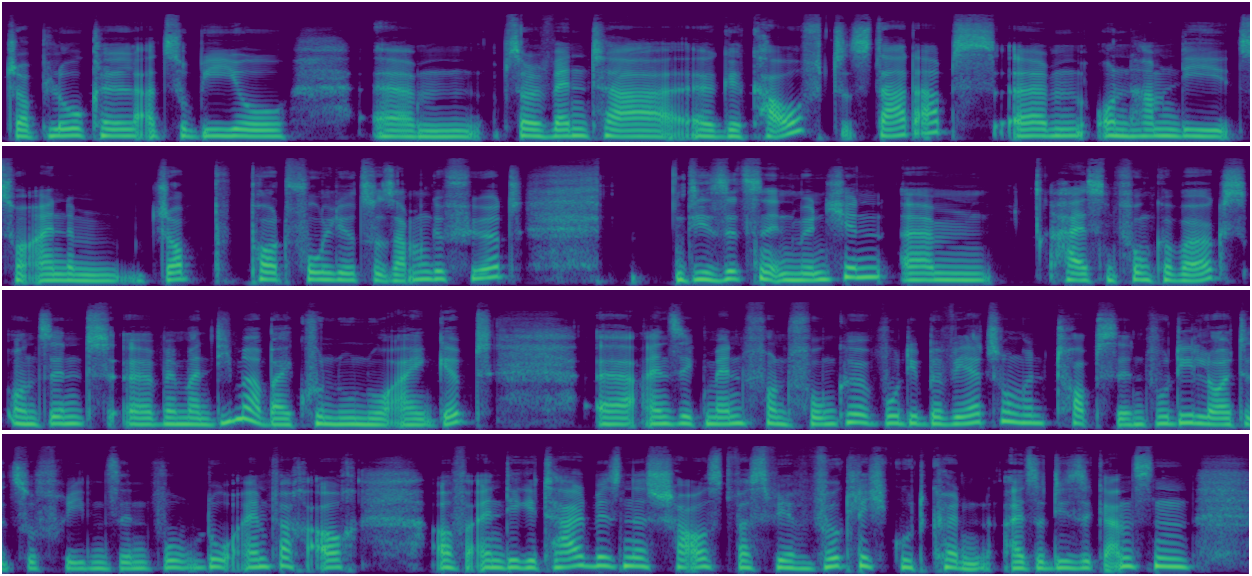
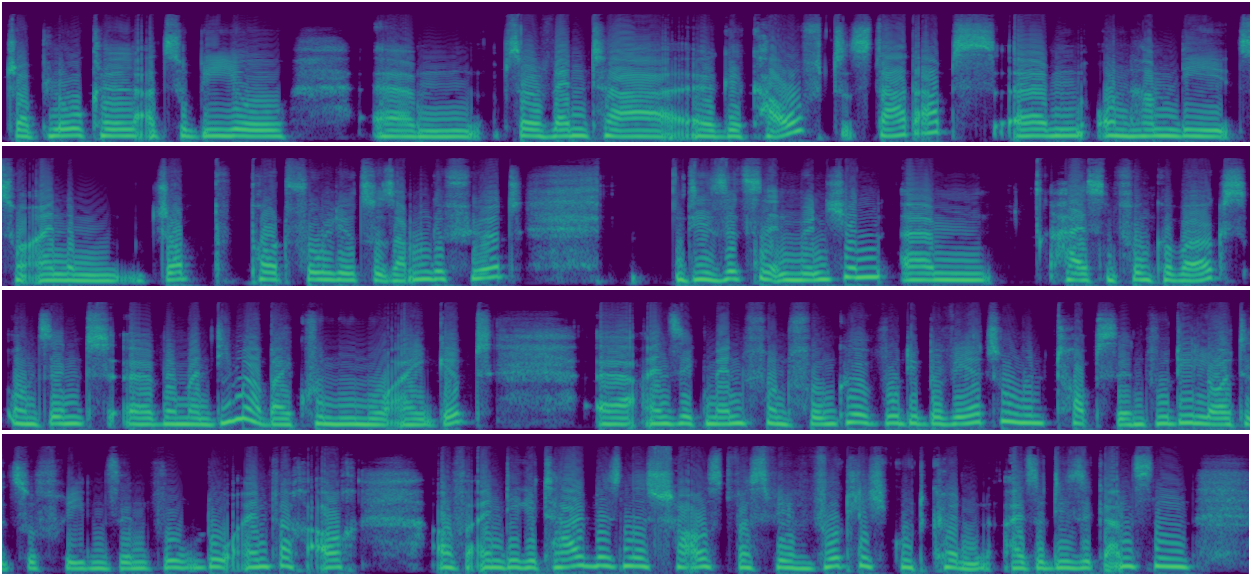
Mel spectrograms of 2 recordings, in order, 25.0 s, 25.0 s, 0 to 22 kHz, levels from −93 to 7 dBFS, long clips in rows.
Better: first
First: none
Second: distortion; slight; 15% of the sound clipped

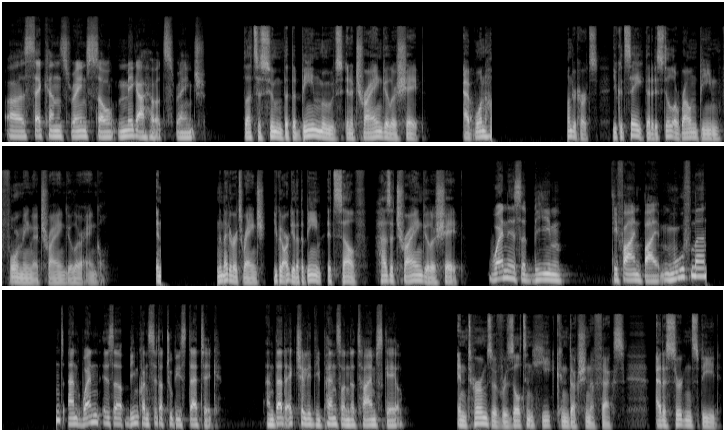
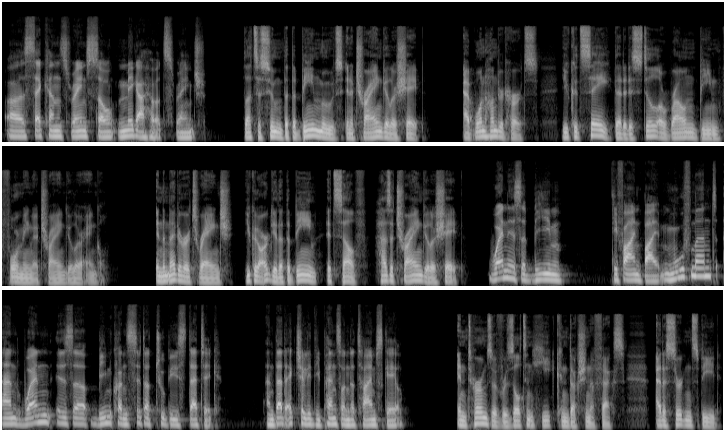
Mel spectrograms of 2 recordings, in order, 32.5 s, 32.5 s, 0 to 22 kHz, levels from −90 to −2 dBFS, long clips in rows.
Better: second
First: audio freezing; at 7.5 s for 1 s, at 13 s for 1 s and at 21 s for 1 s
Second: none

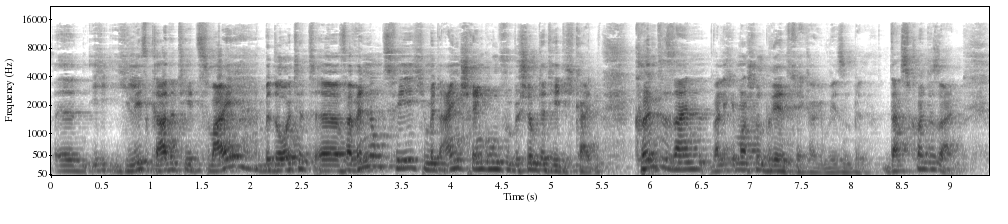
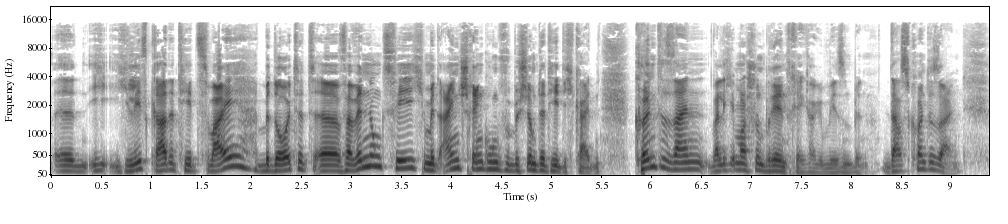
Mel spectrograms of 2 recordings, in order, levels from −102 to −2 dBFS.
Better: second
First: room echo; very slight; dies away in 0.6 s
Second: none

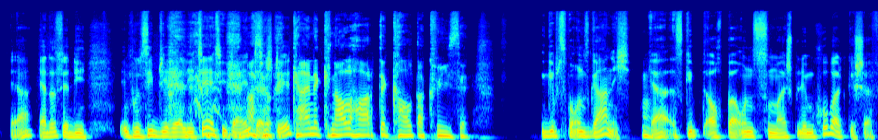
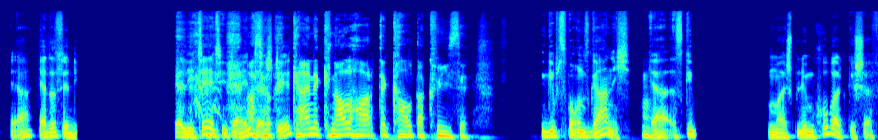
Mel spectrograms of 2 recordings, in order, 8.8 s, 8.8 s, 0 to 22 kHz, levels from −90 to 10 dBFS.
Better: first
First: none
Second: audio cutting out; at 1 s for 1 s and at 7 s for 0.5 s

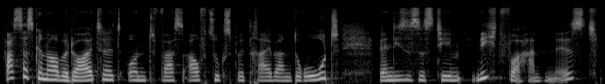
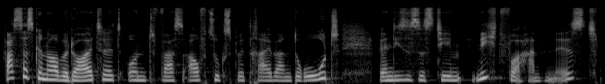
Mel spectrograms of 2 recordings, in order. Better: neither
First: none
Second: none

